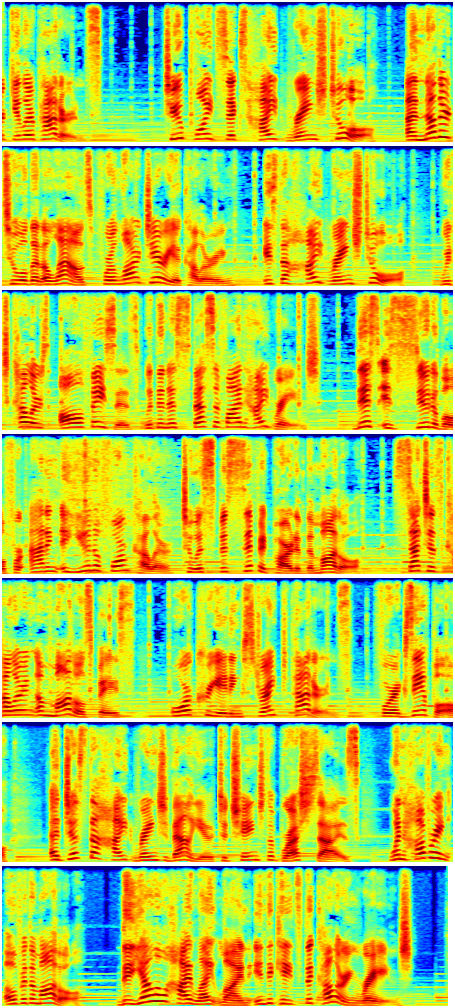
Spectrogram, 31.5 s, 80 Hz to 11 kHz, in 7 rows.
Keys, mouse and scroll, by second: 0.2 click, 1.9 click, 12.4 click, 23.3 click, 24.9 click, 28.9 click.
